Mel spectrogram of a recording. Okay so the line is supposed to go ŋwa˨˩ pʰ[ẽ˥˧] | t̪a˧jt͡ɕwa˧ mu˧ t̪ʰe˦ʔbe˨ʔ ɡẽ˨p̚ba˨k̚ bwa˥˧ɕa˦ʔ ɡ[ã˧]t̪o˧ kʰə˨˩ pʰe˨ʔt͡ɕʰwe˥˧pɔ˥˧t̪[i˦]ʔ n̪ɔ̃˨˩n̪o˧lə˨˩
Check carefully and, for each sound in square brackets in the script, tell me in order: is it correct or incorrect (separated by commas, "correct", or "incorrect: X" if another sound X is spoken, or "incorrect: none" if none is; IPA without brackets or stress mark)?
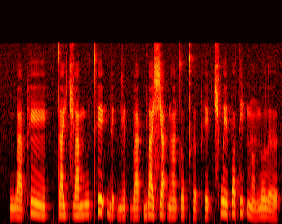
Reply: correct, correct, correct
